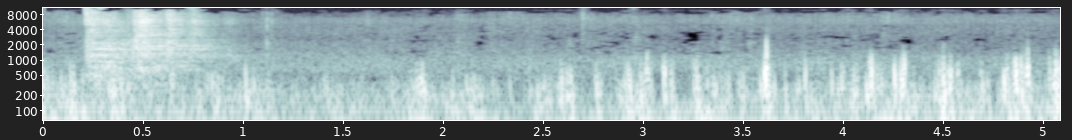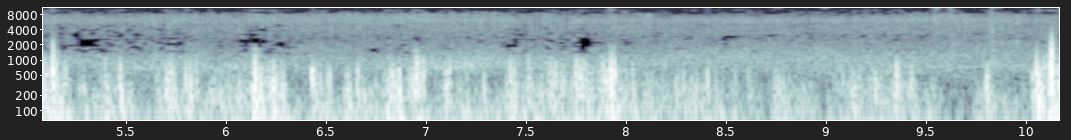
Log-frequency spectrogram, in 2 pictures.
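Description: Wind buffeting the microphone: a steady low rumble broken by many short, uneven gusty bumps, with a brief rushing burst about a second long right at the start.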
